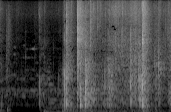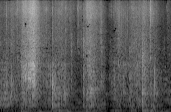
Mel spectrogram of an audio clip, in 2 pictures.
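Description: A small box of packaging being opened by hand: irregular crinkling, rustling and tearing, starting about a second in.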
